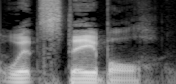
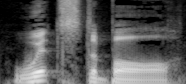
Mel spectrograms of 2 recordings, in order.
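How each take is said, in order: First: The second part sounds like the word 'stable'. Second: The second part is short and reduced. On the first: The speaker calls it wrong. "not Whitstable, even though it's spelled that way" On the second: The speaker calls it right. "It's pronounced Whitstable"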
